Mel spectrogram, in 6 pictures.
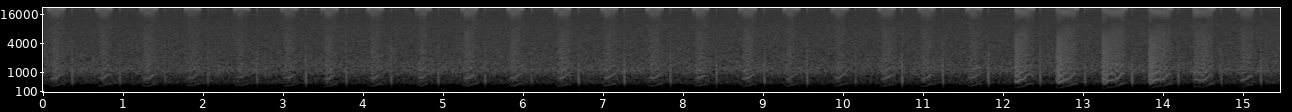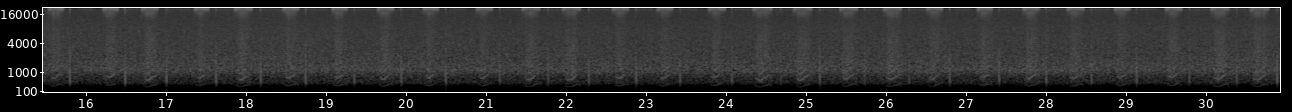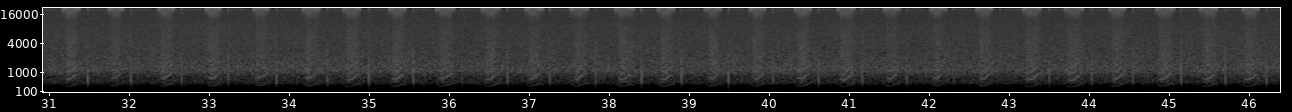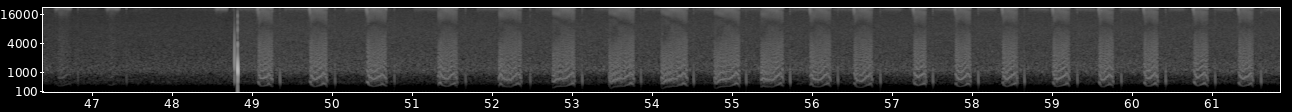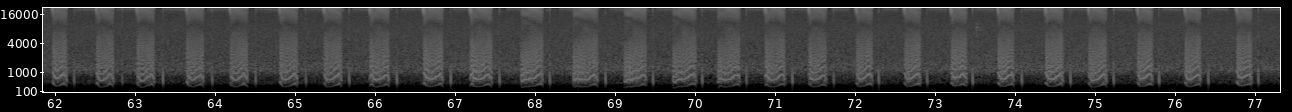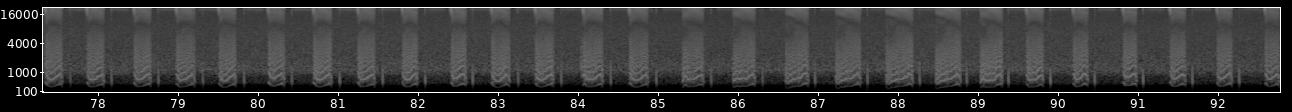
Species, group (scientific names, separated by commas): Isophya kraussii, Orthoptera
